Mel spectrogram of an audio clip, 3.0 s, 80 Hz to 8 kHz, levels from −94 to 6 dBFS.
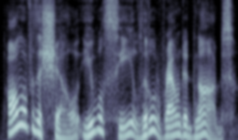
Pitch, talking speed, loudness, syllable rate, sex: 160 Hz, 200 wpm, -18 LUFS, 4.7 syllables/s, male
